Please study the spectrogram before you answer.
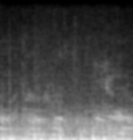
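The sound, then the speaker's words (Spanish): A ship breaking apart at sea, staged as a radio drama sound effect: a loud, continuous roar of rushing water and wind-like noise that keeps up steadily with no break. “El barco se está destrozando. ¡Vais a hundiros! ¡Saltad, Lee! ¡Saltad del barco! ¡No tardarán partirse en dos!”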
